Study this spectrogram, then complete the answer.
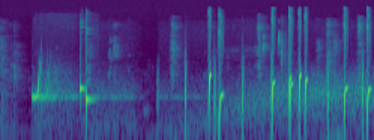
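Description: Small items pop with short rising blips as they are picked up.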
